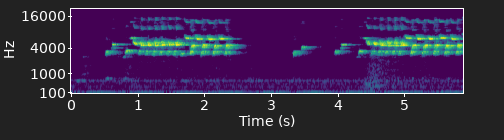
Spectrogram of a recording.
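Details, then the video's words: Captive-training song of the European goldfinch: a quick high twittering phrase of bright, jingling notes, a short pause with two lone chirps, then another lively tinkling burst running to the end. "audio pará educar a los jilgueros sin errores |كيفية تعليم طيور الحسون نظيفة بدون عيوب"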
